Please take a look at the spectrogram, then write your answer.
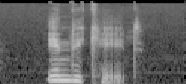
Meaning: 1. To point out; to discover; to direct to a knowledge of; to show; to make known 2. To show or manifest by symptoms 3. To point to as the proper remedies
- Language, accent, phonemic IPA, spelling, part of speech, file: English, US, /ˈɪndɪˌkeɪt/, indicate, verb, En-us-indicate.ogg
